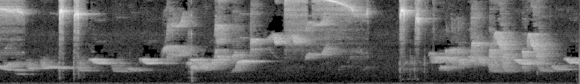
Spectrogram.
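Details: Four caged Orange-headed Thrushes, freshly moulted with new feathers, placed together for a few minutes to judge readiness for renewed contest training; varied whistled phrases jump between mid and high pitches, interspersed with thin, very high drawn-out whistles.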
